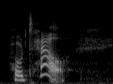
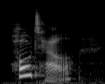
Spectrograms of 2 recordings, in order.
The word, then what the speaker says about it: hotel: is your word stress the word hotel is actually stress on the second syllable hotel and if you're stressing it on the first syllable hotel it's going to sound unusual to a native English speaker they're going to need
